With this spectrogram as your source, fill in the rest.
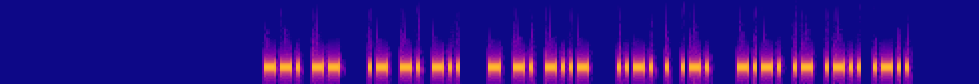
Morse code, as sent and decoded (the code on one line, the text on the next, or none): --. -- / .- -. -.. / - -. -..- / ..-. .-. / -.-. .- .-.. .-..
GM AND TNX FER CALL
